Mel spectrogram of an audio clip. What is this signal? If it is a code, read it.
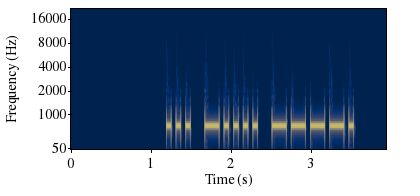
Morse code, heard as a keyed tone, about 20 wpm, 700 Hz. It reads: S69
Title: Three Letter-Number Combinations - 20wpm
